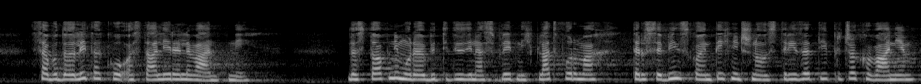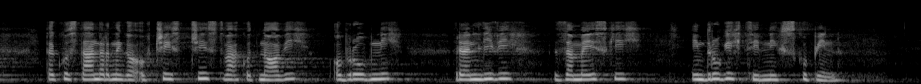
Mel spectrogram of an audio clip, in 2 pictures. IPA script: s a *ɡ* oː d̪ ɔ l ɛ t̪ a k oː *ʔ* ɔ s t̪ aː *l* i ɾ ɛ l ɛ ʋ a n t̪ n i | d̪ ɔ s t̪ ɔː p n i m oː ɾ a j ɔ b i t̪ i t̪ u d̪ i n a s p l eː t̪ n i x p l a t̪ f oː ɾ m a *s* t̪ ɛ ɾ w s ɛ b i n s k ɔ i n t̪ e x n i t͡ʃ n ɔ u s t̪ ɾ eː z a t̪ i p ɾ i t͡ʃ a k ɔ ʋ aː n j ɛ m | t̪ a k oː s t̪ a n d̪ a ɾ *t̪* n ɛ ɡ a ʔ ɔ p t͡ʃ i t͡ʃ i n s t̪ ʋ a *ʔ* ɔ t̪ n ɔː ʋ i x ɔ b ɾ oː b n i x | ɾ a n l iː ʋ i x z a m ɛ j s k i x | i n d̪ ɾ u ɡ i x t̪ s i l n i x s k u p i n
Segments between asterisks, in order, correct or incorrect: incorrect, correct, correct, incorrect, incorrect, incorrect

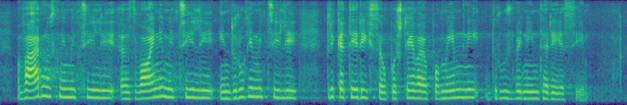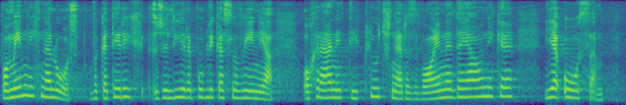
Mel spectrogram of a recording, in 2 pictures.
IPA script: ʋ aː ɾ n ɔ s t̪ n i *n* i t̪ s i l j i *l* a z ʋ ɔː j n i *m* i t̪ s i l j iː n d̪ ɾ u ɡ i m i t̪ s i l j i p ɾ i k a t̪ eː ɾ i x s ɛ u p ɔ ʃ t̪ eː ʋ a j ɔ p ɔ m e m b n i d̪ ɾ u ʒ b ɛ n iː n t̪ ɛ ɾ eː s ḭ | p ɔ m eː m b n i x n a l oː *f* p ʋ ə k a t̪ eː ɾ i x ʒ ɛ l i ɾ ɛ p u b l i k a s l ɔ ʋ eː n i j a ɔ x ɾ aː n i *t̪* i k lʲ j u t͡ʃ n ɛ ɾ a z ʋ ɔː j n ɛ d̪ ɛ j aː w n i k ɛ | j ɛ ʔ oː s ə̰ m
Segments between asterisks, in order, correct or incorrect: incorrect, incorrect, correct, incorrect, correct

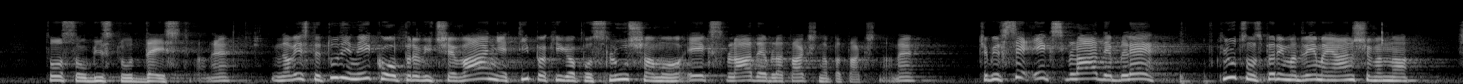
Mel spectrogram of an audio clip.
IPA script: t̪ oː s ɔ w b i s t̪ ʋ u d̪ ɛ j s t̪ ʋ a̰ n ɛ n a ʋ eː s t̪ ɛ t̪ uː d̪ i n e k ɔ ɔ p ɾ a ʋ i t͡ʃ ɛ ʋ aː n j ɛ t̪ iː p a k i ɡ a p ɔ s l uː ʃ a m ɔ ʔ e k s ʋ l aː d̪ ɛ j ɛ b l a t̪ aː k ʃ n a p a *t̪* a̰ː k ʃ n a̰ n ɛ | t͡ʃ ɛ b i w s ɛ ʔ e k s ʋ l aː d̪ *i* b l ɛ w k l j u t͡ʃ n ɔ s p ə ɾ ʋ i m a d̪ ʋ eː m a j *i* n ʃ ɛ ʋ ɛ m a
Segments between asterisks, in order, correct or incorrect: correct, incorrect, incorrect

